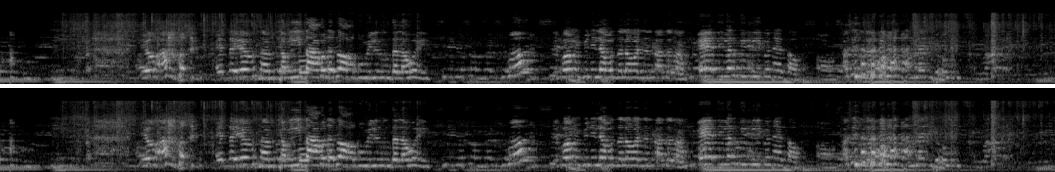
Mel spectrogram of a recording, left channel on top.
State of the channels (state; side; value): normal; both; correlation 0.76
